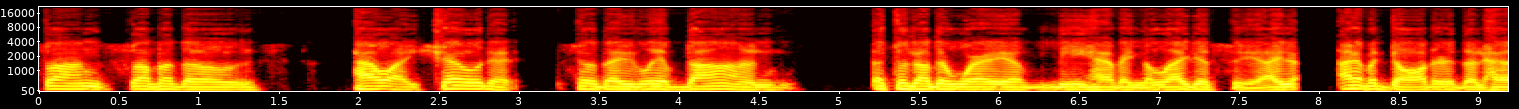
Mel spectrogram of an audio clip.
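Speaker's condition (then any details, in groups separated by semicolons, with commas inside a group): ALS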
